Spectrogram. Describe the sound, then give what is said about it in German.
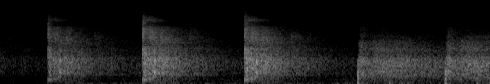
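Live gunfire at the shooting sports centre on the Friedberg in Suhl: five sharp, loud shots spaced about a second apart, each one trailing off slowly before the next. “Schon weit entfernt kann man hören, womit man es auf dem Suhler Friedberg zwischen Autobahn und Wäldern zu tun hat. Im Schießsportzentrum wird scharf geschossen, über und unter der Erde.”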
